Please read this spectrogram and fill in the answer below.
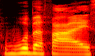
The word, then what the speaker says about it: woobify: woobify said bad dude. Because he's cute. – Woob? How do you spell it? W-O-B? – W-O-O-B-I-F-Y.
